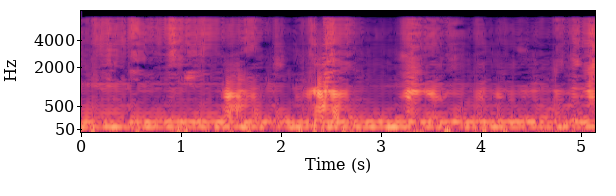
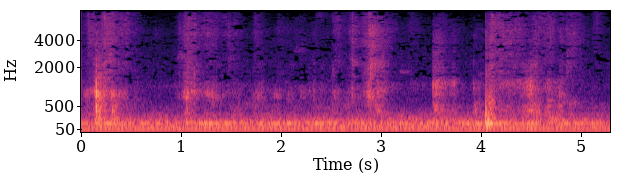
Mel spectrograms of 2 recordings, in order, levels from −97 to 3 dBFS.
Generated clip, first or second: first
